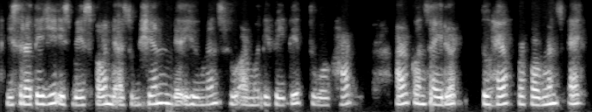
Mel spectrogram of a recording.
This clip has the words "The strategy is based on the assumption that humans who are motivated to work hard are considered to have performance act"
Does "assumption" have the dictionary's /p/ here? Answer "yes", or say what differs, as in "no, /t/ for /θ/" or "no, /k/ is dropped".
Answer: no, /p/ is dropped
